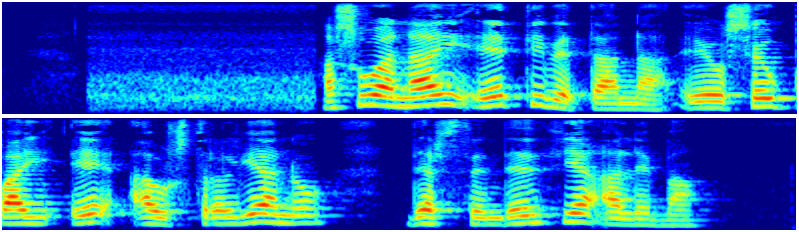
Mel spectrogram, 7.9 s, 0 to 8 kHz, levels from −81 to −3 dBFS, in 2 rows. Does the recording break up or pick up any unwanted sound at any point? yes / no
no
